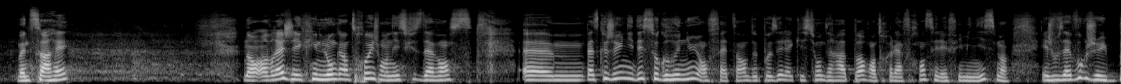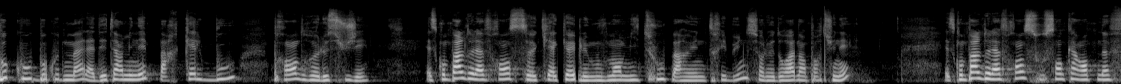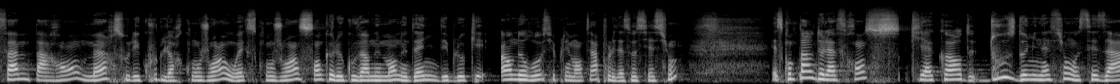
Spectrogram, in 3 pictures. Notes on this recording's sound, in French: Étaient au Columbia Global Center. Pour un enregistrement en public le 4 février 2020. Ce soir-là, dans une salle chaleureuse, magnifique, remplie de poudreuses et de poudreux attentifs.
